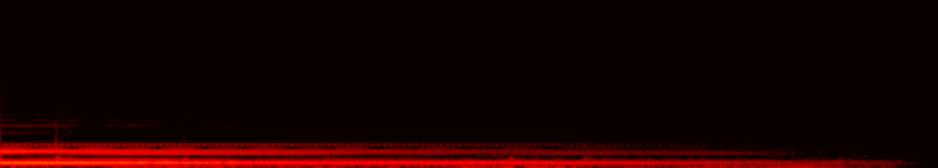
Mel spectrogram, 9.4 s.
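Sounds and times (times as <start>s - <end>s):
guitars: 0.0s - 5.0s.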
